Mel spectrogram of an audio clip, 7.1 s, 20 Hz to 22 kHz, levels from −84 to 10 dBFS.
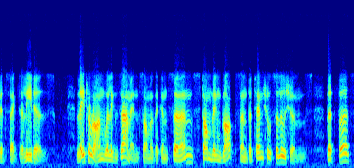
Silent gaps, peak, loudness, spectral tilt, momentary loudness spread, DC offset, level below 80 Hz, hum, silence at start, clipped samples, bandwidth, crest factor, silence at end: none; -2 dBFS; -20 LUFS; -6.5 dB/octave; 9 LU; under 0.1%; -62 dBFS; none; 0 s; under 0.1%; 7 kHz; 18 dB; 0.1 s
